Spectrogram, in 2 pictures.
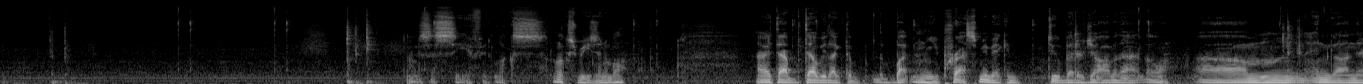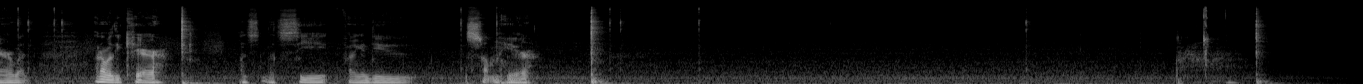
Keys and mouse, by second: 0.5 ctrl+r, 3.5 a, 3.7 Tab, 4.7-11.5 middle drag, 10.8 Tab, 12.9 ctrl+Tab, 15.4 i, 19.5 e, 20.6-22.5 drag, 26.2 r.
